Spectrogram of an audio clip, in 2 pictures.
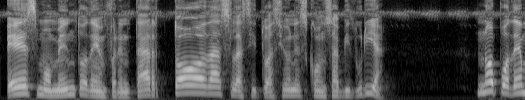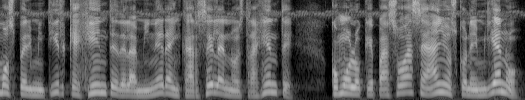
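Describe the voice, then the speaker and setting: A Mexican man acting a wise, resolute village leader, measured and solemn, in a radio soap opera. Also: high-pitched, animated, no echo.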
